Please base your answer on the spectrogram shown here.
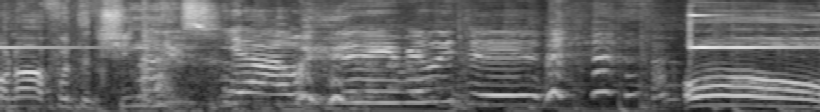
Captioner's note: laughs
